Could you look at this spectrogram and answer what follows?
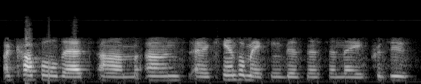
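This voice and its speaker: Woman host, bright tone, long wandering questions with lots of "you know" and "um". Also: on the low side, fairly even intonation, normal speed, rough recording. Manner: rambling questions full of fillers. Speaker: interview host. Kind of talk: casual interview questions.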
